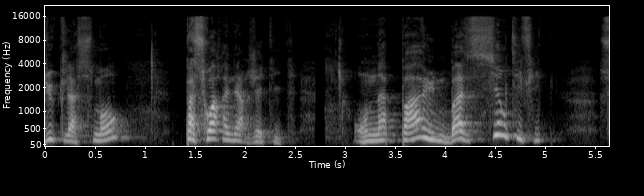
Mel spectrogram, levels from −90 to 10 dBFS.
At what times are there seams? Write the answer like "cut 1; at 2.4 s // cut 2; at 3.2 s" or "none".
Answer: cut 1; at 2.7 s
